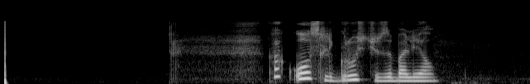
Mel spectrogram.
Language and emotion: Russian, sad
